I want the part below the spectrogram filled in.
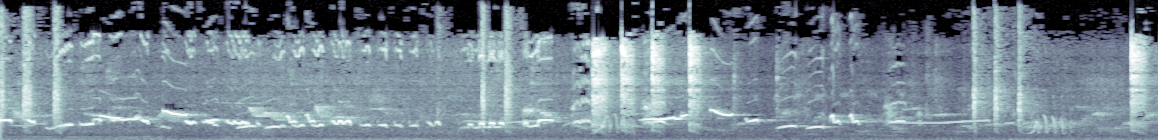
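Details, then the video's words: White-rumped shama delivering a multi-voiced fighting song in the cold season: dense chattering jumble of quick twittering notes, easing into spaced whistles, with many crisp clicking snaps. "Kích Chòe Lửa hót căng tạch đập đuôi sổ nhiều giọng. kích chòe Lửa hót đấu"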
